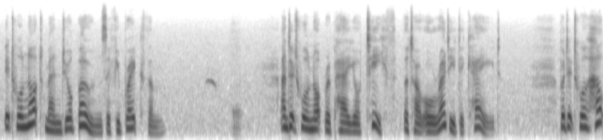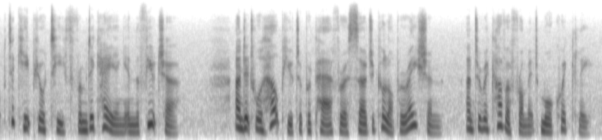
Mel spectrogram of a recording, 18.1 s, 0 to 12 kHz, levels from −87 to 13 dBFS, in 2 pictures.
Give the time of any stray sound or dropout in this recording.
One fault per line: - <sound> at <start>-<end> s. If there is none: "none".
- breath at 3.1-3.7 s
